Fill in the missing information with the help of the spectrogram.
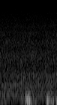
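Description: Low, dull heart thumps are heard; the first heart sound marks atrioventricular valve closure as contraction begins.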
